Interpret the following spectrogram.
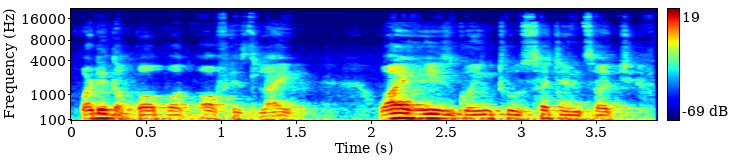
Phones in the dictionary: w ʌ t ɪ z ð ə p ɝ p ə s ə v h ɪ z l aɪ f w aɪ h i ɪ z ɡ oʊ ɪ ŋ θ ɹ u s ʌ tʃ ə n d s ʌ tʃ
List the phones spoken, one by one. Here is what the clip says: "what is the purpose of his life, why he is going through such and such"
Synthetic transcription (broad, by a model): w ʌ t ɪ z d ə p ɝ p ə ə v h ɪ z l aɪ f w aɪ h i ɪ z ɡ oʊ ɪ ŋ t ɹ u s ʌ tʃ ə n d s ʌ tʃ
